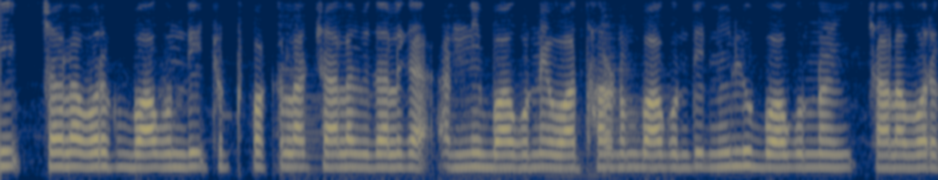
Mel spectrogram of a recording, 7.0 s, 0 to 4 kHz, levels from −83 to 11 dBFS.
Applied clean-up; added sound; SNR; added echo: neural separator model SepFormer DNS4.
